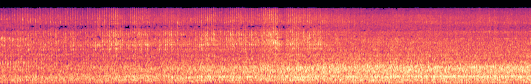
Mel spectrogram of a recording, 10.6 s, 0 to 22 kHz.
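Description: Sonalika 745 tractor engine running and driving a multi-crop thresher, whose drum and blower come up to speed: the steady machine noise gets louder over a few seconds around the middle, then holds steady as the thresher starts blowing out chaff.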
